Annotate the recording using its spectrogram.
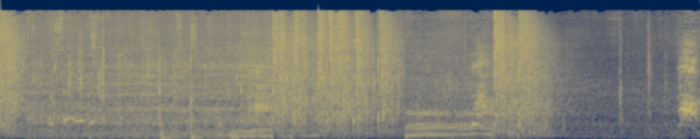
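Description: Drive-by gunfire: sharp cracks of pistol shots over a car pulling away and raised voices. The noise drops off sharply about seven seconds in.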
